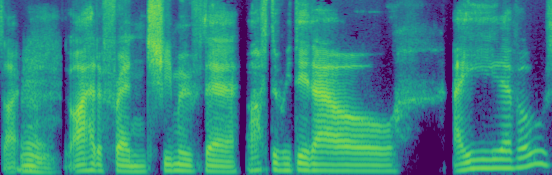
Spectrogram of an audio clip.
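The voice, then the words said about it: Gruff Cockney English accent. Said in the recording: “this sort of Cockney gruff ... my accent is a massive part of my identity”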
